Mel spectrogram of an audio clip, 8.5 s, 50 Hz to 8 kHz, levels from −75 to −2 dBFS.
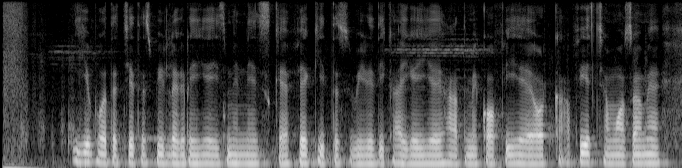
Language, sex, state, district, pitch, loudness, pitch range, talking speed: Hindi, male, Bihar, West Champaran, 110 Hz, -19 LUFS, 105-110 Hz, 170 wpm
